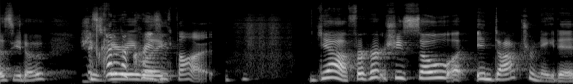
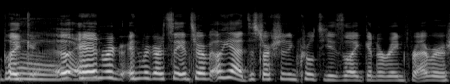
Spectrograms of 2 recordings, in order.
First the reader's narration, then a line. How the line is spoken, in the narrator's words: she laughs nervously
